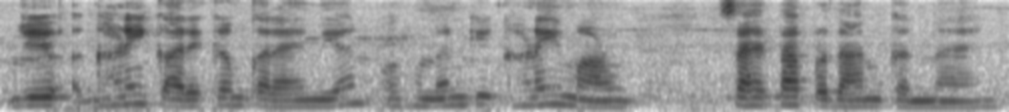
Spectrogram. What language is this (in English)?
Sindhi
